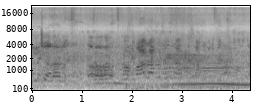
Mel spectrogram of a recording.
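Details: Cattle at the Hazratpur market, big bulls among a crowd: a long steady low moo fills the second half, after shorter calls, with vehicle noise, people talking and music behind.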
